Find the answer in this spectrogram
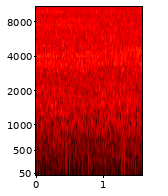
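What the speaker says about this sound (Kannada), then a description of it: "ಸ್ವಲ್ಪ ಆಯಿಲ್ ಬಿಸಿ ಆದಮೇಲೆ ಸ್ವಲ್ಪ ಜೀರಿಗೆ ಹಾಕ್ಕೊಳ್ಳಿ." Cumin and fennel seeds sizzle in hot oil for aloo samosa filling, giving a steady, close, bright hiss that runs unbroken throughout, with no voices over it.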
